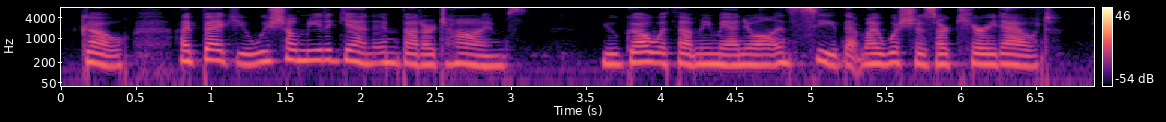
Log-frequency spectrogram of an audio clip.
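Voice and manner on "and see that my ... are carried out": ordinary delivery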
